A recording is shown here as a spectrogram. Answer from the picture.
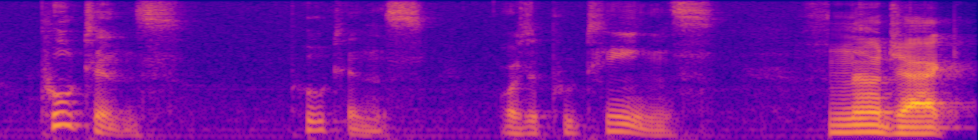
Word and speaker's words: poutine: No, putain is poutine. Not putain. Putin's a swear word. Putain is used for everything.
